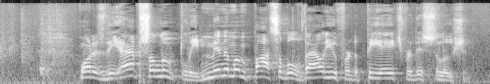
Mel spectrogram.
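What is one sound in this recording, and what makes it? An elderly man speaks clearly to a room, heard close by.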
